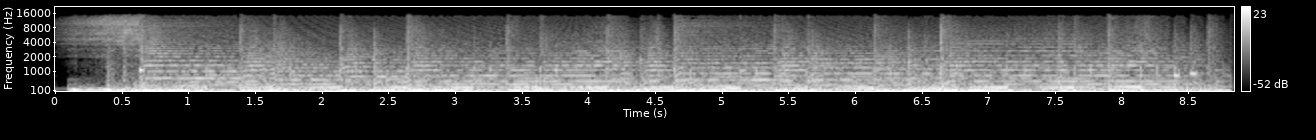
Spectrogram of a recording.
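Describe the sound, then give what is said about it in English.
A radio station's new jingle based on a famous symphony: loud, continuous orchestral music with a full low end and a clear melodic line, playing steadily throughout. “Our station has therefore chosen a new jingle, which is nevertheless still based around Dvořák's famous symphony.”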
